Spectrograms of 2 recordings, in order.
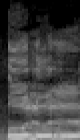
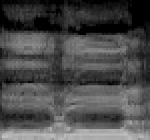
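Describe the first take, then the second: First: The vowel in the second syllable is kept short. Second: The vowel in the second syllable is drawn out. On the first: The speaker calls it right. "tapi ulul azmi ... lulnya langsung ke lamnya" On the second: The speaker calls it wrong. "bukan ulul, nggak gitu"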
